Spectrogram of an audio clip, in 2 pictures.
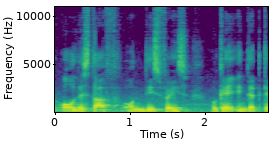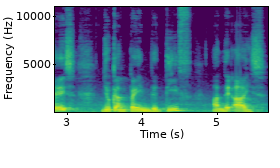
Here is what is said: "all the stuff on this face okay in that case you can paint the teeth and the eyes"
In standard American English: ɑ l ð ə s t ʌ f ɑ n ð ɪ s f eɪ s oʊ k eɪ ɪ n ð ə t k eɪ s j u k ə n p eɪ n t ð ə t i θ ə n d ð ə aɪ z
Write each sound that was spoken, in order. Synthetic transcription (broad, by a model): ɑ l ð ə s t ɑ f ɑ n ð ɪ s f eɪ s oʊ k eɪ ɪ n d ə t k eɪ s j u k ə n p eɪ n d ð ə t i θ ə n d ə aɪ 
